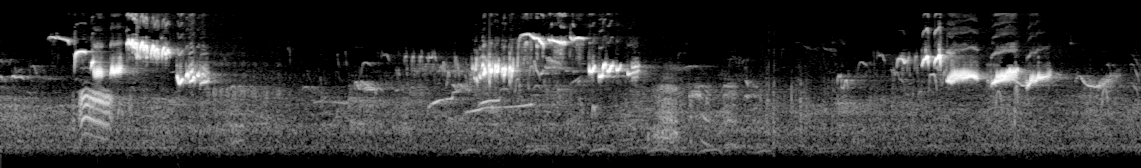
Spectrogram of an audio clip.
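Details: Wild robin perched in a tree, singing three short bursts of varied, thin warbling notes that jump between high and higher pitches, each phrase about a second long and separated by pauses, over faint background chirps.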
